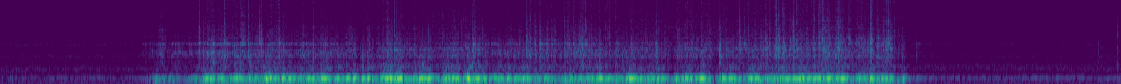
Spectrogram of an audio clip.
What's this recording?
stone on stone ST
dragging a sandstone over a similar stone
